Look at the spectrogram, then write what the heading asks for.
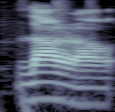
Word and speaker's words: Lara: So are we supposed to pronounce the 1, or we just call you Lara? Lara, it's okay. Lara is okay.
